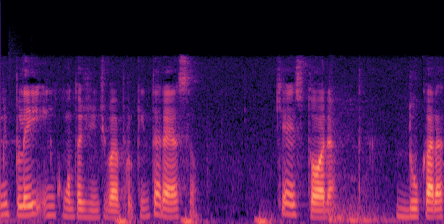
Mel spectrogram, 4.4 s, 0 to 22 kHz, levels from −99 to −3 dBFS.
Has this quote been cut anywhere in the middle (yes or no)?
no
